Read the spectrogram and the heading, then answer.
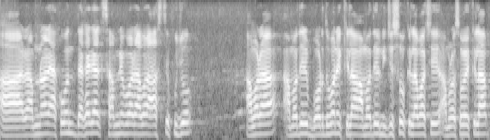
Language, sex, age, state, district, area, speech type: Bengali, male, 45-60, West Bengal, Purba Bardhaman, urban, spontaneous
